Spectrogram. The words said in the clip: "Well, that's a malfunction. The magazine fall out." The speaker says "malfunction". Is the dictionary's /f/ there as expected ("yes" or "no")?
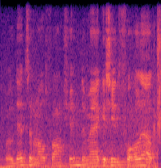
yes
